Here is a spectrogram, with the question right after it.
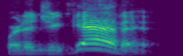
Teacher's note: typically we would stress get the verb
